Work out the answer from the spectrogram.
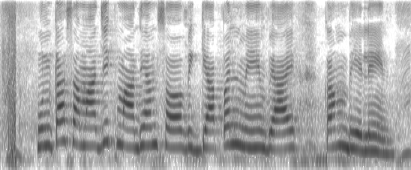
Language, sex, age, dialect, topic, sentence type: Maithili, female, 18-24, Southern/Standard, banking, statement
